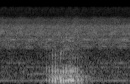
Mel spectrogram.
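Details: American bison at Higashiyama Zoo in Nagoya. The male Ryo has come close, and the female Mao is calling to him from a distance. A brief, low, moaning grunt with a steady tone lasts under a second over a constant hiss.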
